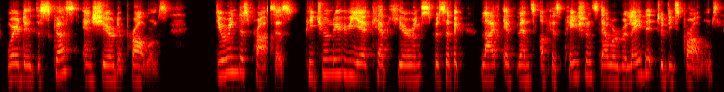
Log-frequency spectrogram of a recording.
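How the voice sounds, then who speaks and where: A woman reads a scripted video essay aloud, carefully but with the occasional stumble over a word. Her medium-pitched voice sounds pushed and bright, and the recording's highs are cut off.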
